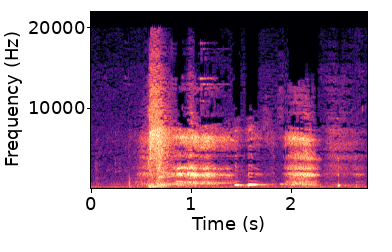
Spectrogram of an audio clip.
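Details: Husky sneezing after being given beer: two sharp, hissing bursts of air close together with a short vocal sound between.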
